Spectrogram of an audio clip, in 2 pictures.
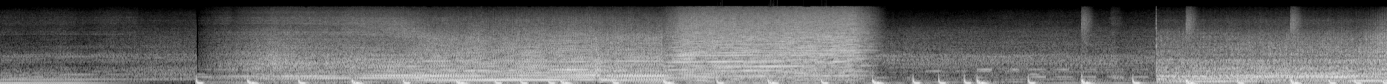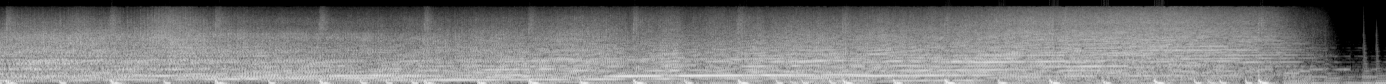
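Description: BMW E92 M3's S65 V8 revving with its intake open to the air through bare test trumpets and runners, so the induction noise is loud. The revs climb steadily for several seconds and drop off suddenly, the engine is blipped a few times, and then the revs rise slowly and evenly in one long climb.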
